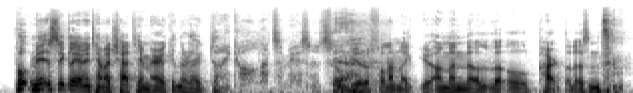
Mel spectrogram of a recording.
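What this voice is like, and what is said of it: Irish Donegal border accent. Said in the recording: “my accent's kind of like a mixture. It's not straight up Donegal. Just that Lifford along the border”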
